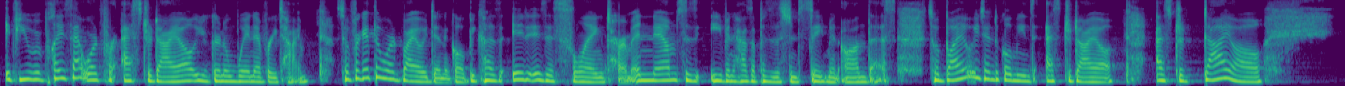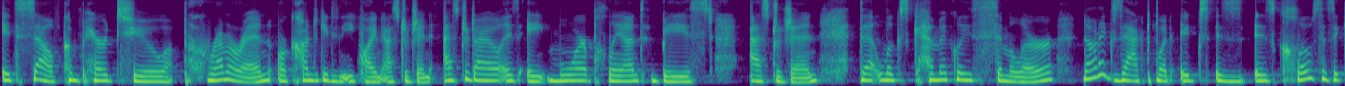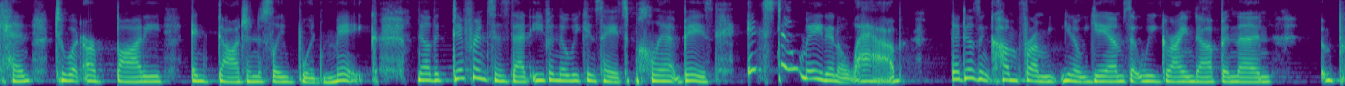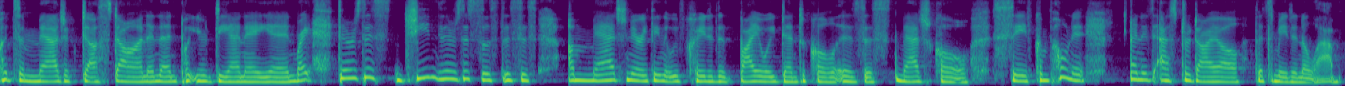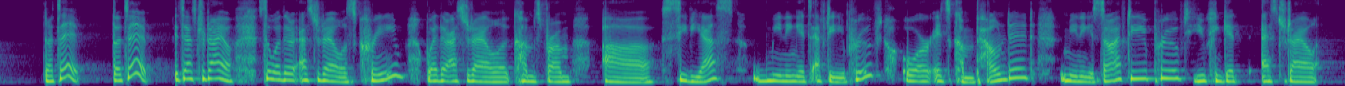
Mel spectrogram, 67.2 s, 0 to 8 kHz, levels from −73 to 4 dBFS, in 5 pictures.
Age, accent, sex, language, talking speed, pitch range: 30-49, American, female, English, 160 wpm, 175-220 Hz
